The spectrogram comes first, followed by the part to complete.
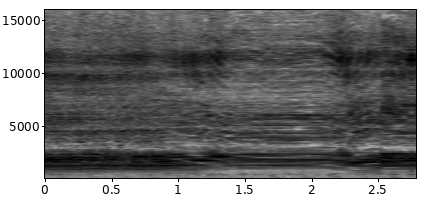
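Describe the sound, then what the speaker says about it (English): An electric razor buzzes steadily and close while shaving a person's head, its tone shifting slightly as the clippers move across the scalp, with no talking. "I am literally shaving my head right now"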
